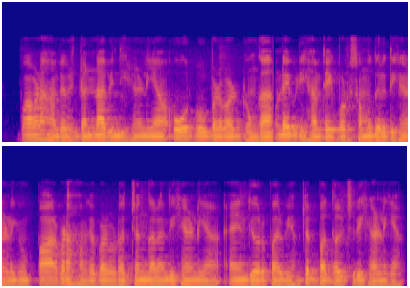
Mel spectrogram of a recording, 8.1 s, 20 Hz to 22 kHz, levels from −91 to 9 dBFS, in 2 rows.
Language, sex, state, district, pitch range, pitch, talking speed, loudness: Hindi, male, Uttarakhand, Uttarkashi, 105-110 Hz, 110 Hz, 265 wpm, -19 LUFS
